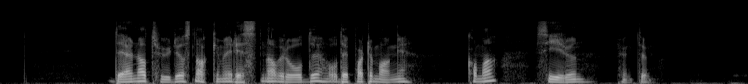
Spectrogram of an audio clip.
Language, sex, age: Norwegian, male, 59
